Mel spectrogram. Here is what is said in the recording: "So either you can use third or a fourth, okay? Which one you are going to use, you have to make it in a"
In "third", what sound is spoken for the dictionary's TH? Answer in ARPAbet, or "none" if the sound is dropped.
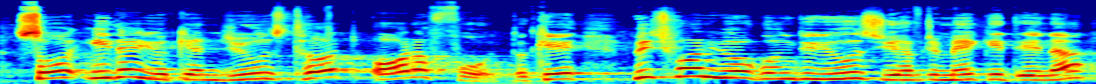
T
